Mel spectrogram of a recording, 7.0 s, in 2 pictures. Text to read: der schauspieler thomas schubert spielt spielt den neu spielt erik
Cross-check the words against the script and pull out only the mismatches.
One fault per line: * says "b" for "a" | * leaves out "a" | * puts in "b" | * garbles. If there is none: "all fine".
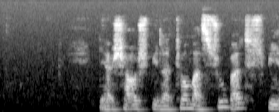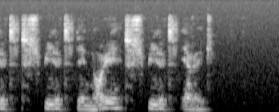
all fine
